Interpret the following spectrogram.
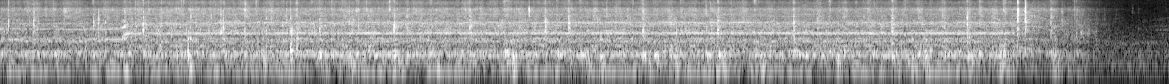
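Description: KitchenAid tilt-head stand mixer running at low speed with its flat beater, beating an egg into creamed butter and brown sugar: a steady motor whine whose pitch shifts about a second in. It switches off just before the end.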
